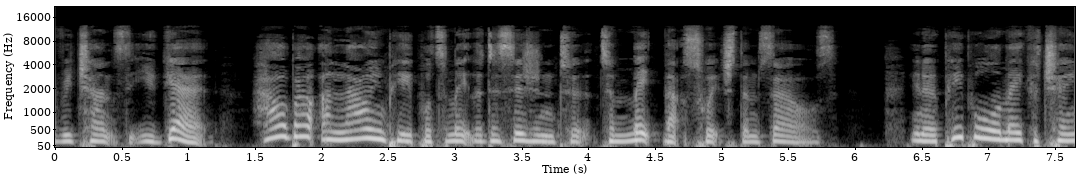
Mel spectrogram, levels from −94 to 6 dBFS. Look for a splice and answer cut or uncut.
uncut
